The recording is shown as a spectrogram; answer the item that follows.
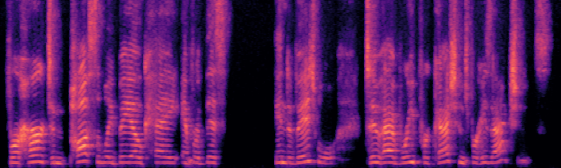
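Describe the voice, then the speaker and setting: Speaking loudly at a moderate pace, a woman uses a high pitch and fairly even intonation. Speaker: podcast co-host. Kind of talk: podcast discussion. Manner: loud, outspoken.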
